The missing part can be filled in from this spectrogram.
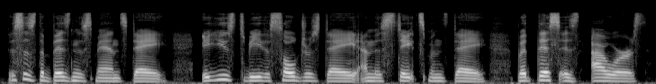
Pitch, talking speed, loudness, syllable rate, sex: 160 Hz, 190 wpm, -18 LUFS, 4.7 syllables/s, female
